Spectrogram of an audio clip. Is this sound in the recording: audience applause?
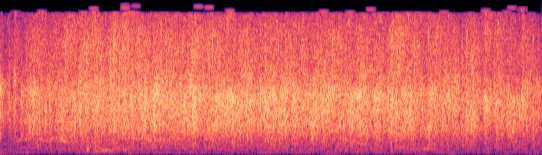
yes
